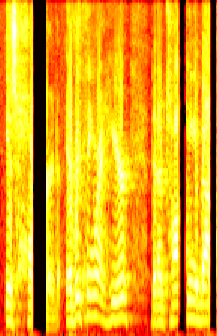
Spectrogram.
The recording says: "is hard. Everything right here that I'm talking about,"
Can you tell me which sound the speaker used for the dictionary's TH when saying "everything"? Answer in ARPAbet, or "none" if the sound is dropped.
TH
